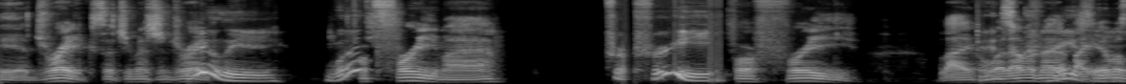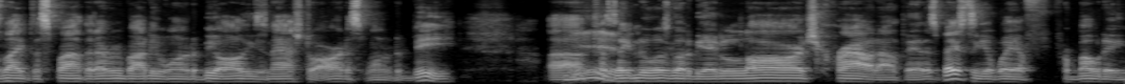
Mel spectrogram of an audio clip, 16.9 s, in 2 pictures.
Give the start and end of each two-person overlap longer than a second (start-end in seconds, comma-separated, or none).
7.3-8.6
